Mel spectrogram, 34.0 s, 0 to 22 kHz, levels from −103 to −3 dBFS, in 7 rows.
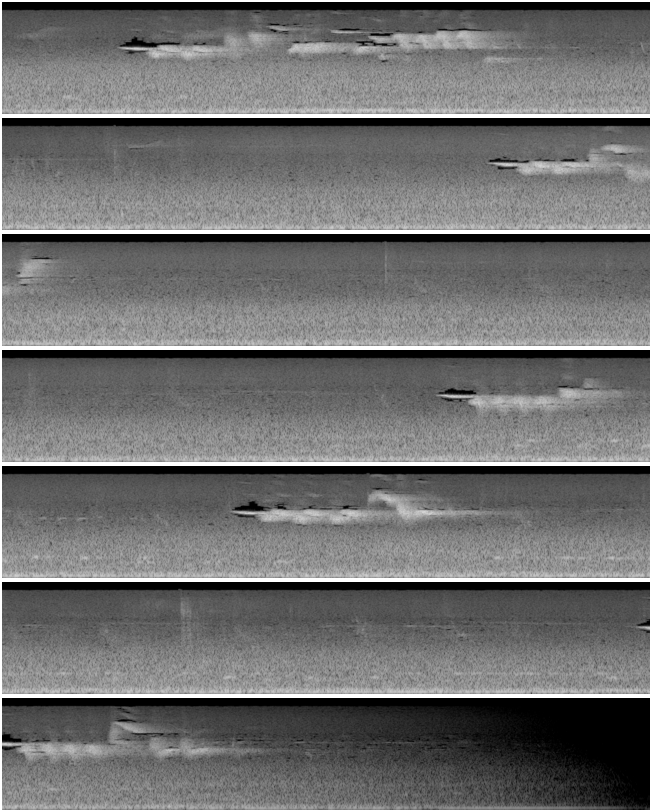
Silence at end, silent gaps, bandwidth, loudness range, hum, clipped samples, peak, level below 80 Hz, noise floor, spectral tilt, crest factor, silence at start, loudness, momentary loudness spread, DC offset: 1.2 s; none; 16.5 kHz; 11 LU; none; under 0.1%; -6 dBFS; -42 dBFS; -71 dBFS; -2.5 dB/octave; 20 dB; 0 s; -25 LUFS; 14 LU; under 0.1%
